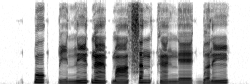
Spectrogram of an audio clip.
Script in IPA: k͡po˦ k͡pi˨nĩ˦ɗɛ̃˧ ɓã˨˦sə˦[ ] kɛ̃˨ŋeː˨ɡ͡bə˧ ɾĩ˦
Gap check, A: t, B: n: B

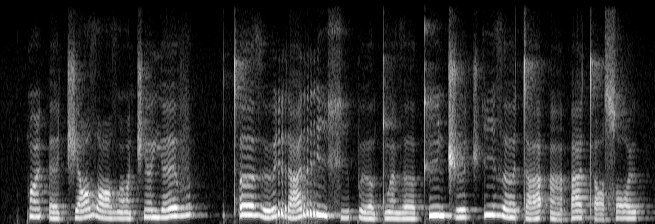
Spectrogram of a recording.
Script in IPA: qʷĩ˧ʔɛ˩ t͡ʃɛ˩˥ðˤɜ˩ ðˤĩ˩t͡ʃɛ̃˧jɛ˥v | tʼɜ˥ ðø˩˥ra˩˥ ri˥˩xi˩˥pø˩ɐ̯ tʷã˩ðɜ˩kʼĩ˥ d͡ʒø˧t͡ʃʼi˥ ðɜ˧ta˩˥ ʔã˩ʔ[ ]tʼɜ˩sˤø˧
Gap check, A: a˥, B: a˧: B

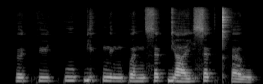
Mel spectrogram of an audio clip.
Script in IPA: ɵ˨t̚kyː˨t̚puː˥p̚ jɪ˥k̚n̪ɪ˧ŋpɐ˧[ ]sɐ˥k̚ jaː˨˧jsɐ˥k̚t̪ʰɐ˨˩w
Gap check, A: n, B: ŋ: A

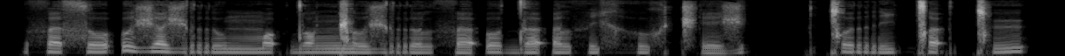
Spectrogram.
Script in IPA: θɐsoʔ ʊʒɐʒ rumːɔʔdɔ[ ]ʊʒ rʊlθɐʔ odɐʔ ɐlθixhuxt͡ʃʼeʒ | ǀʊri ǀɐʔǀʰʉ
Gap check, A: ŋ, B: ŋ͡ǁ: B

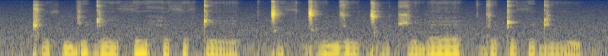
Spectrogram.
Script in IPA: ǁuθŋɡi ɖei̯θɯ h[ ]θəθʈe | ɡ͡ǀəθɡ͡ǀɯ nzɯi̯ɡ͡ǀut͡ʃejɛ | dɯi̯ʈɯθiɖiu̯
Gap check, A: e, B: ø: A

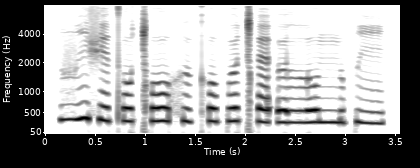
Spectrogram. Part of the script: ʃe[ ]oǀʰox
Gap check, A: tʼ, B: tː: A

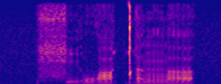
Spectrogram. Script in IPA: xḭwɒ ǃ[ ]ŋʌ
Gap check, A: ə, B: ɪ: A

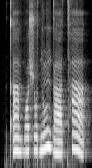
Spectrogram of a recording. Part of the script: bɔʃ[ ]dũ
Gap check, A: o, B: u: A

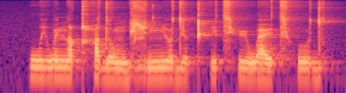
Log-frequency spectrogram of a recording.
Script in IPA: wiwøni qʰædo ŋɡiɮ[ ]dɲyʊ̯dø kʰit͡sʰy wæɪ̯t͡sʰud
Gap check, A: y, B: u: A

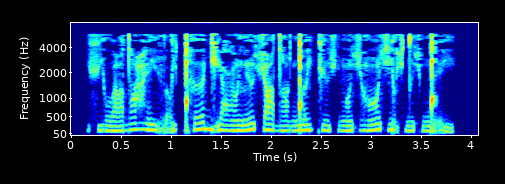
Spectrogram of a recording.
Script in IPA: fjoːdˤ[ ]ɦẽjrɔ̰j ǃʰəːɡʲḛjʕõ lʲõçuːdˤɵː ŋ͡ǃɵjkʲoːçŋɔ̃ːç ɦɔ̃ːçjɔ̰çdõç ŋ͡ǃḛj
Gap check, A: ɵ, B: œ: B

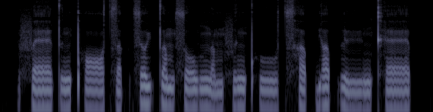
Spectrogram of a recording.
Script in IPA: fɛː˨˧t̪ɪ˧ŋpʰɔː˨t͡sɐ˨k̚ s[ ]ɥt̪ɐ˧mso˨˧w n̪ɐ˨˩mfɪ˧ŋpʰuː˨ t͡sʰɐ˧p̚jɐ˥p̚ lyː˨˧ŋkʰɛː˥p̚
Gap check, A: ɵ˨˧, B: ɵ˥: B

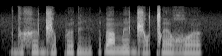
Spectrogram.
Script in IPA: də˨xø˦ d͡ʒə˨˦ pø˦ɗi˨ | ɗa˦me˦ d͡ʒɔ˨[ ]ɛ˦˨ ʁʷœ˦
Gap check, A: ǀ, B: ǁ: A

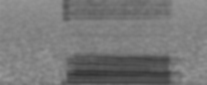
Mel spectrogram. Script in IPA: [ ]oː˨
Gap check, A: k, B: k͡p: A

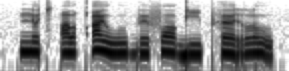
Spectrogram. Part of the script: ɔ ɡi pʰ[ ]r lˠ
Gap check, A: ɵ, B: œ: B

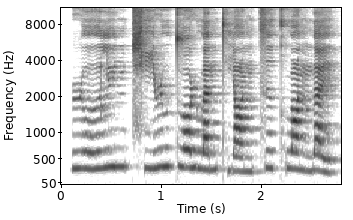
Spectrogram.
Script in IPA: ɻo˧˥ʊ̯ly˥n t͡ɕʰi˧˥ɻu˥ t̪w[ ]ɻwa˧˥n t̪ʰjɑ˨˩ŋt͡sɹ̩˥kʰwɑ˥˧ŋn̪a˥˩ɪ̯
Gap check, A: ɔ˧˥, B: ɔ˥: B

